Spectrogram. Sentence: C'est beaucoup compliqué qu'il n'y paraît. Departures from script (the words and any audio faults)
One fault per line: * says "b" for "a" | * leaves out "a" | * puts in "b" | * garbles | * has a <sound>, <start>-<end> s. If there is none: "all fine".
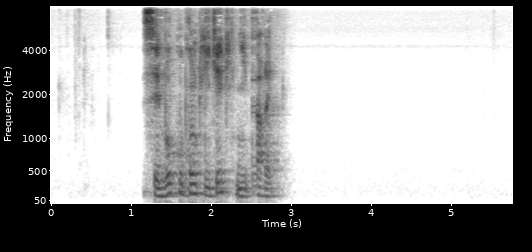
all fine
